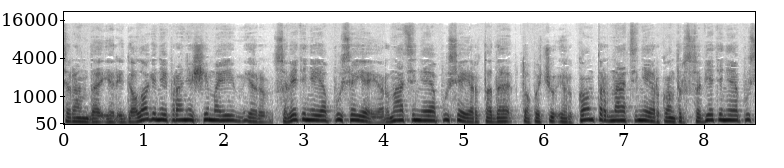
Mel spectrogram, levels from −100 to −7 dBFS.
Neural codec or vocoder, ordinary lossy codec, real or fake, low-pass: none; AAC, 48 kbps; real; 14.4 kHz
